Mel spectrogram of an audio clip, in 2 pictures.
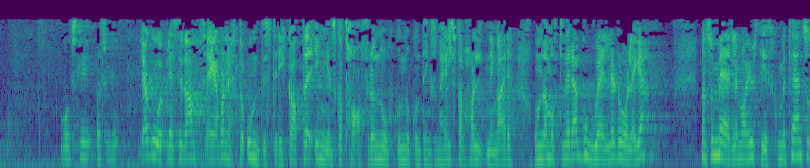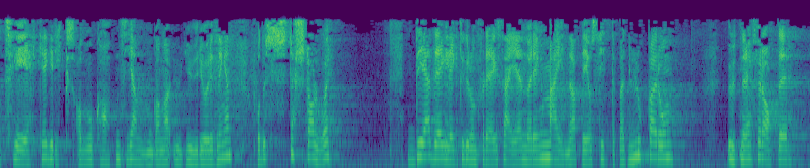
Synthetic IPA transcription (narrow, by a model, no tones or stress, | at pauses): ʋoɡslɡjɑːɡuːəpʰɾɛsɪd̪ɛnt̪ɛ̰ɡæɾbɑːɾɳœt̪ʰːɔʔʊnd̪əst̪ɾiːkːəɑt̪ʔɪŋːənskɑlt̪ʰɑ̰ːfɾɔnːuːkʊnːuːkːʊnt̪ʰɪŋsɔmɦɛlst̪ɑʋɦɑld̪nɪŋɑɾɔmd̪ɛmɔt̪ːəʋæːɾəɡuːəɛlːəɖoːɭɛɡə | mɛnsɔmːeːd̪lɛmɑʋjʉst̪iːskʰʊmɪt̪ʰeːənsɔt̪ʰeːkəɾɡɾɪksɑ̰d̪ʋʊkʰɑːt̪n̩sjɛnːɔmɡɑŋɑʋʉːjʉːɾɪɔɾd̪nɪŋənpʰɔd̪ɛst̪œʂʈəɑlʋɔɾ | d̪ɛæɖɛɛɡlɛɡːʈ̪ʰɪɡɾʉnːfɔɖɛɛɡsæɪəɾnɔɾɛɡmæɪnəɾɑt̪̚d̪ɛɔsɪt̪ːəpʰɔɛt̪lʊkːɑɾʊmː | ʉːt̪n̩ɾɛfəɾɑːt̪əɾ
